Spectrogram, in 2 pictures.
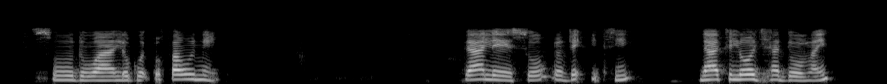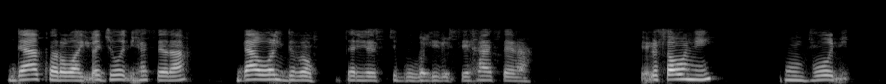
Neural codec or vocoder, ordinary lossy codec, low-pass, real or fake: codec, 44.1 kHz, 1.7 kbps, Pupu-Codec; AAC, 48 kbps; 5.4 kHz; fake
